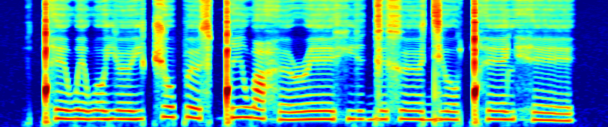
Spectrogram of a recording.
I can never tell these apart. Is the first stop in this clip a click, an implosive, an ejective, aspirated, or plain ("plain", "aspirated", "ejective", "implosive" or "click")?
click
